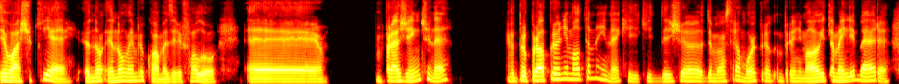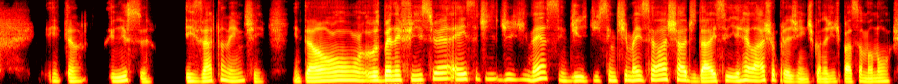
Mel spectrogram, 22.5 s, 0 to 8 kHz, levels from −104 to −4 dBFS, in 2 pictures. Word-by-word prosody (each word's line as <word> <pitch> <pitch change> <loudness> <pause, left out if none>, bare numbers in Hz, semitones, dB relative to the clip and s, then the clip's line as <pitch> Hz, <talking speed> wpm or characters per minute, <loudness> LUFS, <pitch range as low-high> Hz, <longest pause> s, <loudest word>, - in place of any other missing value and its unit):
Eu 130 -1 +6
acho 120 0 +3
que 175 -3 +1
é, 95 0 +3 0.2
eu 115 - +2
não 130 +2 +1
eu 115 - 0
não 135 +3 +1
lembro 135 +3 -1
qual, 95 -4 +1
mas 95 +2 -2
ele 105 0 -2
falou. 115 -8 +1 0.4
Eh, 105 -1 +4 0.8
pra 130 0 +5
gente, 135 +9 -2
né, 175 - 0 0.8
e 130 - -2
para 150 +4 +2
o - - -10
próprio 150 +6 +6
animal 190 -1 -1
também, 205 -3 -7
né, 110 -1 -5
que 120 -4 -9
que 120 +4 -10
deixa 115 +3 -2
demonstra 125 +6 -4
amor 125 -2 -1
para 135 -1 -5
o 125 +1 -12
para 125 - -6
o - - -2
animal 115 +1 +3
e 130 - 0
também 130 -1 0
libera. 140 -6 0 0.7
Então, 125 -1 -5 0.4
isso, 125 -3 -2 0.5
exatamente. 125 - -3 0.3
Então, 140 +6 +3 0.2
o 150 - +4
benefício 165 +5 +2
é 205 +1 +1
é - - +4
esse 195 +1 -3
de 190 0 -7
de 180 +1 -6
de, 170 0 -10
né, 160 +6 +3
assim, 150 -10 -8
de 135 +1 -4
de 140 +3 -11
sentir 140 +4 -4
mais 150 -1 -1
relaxado, 170 -2 +3
de 115 -3 -9
dar 120 +2 +5
esse 130 +1 -1
relaxo 150 +3 +1
pra 115 -7 -2
gente 95 -2 -4
quando 100 -1 -3
a - - -2
gente 105 +2 -9
passa 105 +4 0
a - - -7
mão 105 -1 -3
num 115 +2 -4
130 Hz, 185 wpm, -22 LUFS, 115-155 Hz, 0.8 s, Eu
